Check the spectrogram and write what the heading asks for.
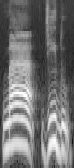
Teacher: جب آپ ال کہیں تو اقص الحلق سے آپ کا حمزہ نکلے اور لام پہ آپ کی زبان جائے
